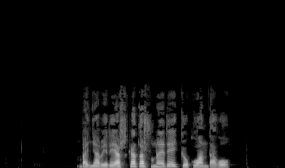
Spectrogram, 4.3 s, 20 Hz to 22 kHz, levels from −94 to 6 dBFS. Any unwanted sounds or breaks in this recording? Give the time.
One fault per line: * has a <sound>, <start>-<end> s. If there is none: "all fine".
all fine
